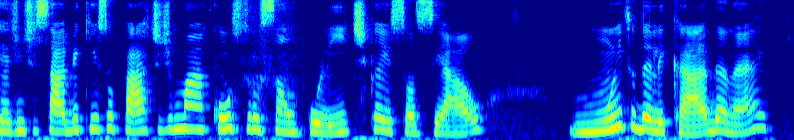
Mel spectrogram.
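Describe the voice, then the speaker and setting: Moderate speed and ordinary pitch variation from a woman with a dark, mellow tone. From Brazil, Salvador, Bahia. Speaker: social entrepreneur. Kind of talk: casual chat.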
